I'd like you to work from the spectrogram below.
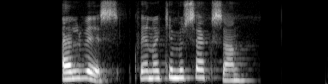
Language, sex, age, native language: Icelandic, female, 50-59, Icelandic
